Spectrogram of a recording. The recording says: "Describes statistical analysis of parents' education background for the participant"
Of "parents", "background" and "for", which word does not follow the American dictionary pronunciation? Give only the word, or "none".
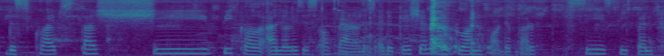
background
